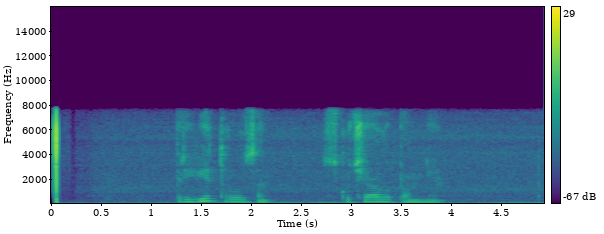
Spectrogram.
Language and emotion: Russian, sad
